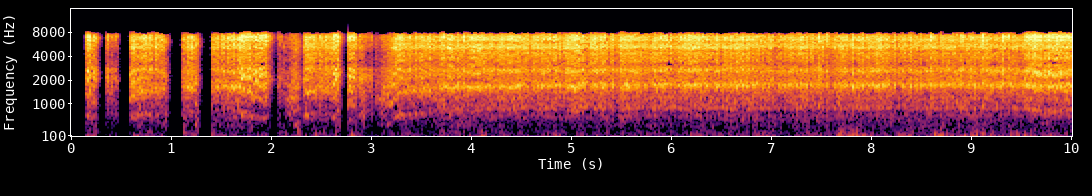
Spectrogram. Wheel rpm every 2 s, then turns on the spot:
140, 100, 220, 230, 230.
none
